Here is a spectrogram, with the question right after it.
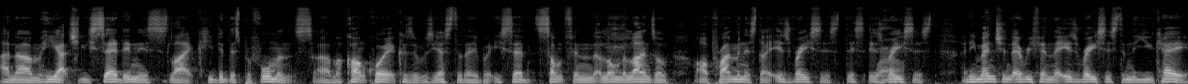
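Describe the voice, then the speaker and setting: In a London accent, a man rattles off words at a very fast pace with hardly any pauses, his fairly low pitch held in monotone, flat intonation. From London, England. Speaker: spoken word poet. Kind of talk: podcast interview answer.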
